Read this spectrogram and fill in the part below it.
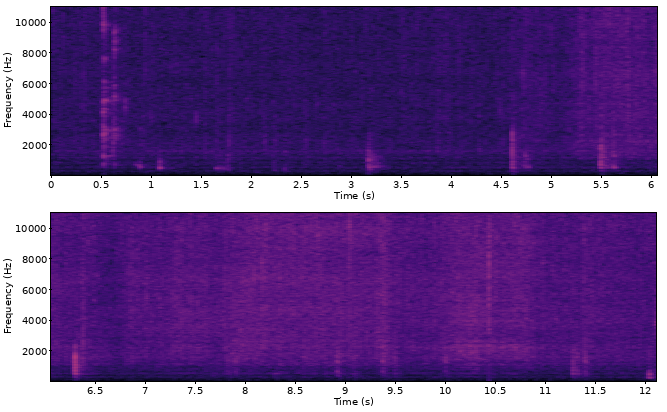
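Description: Sausage and potatoes seasoned with salt and rosemary fry in a pan, giving a steady close sizzle broken by occasional sharp pops and spatters.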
